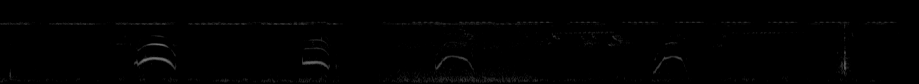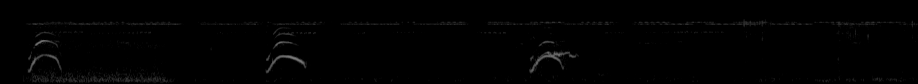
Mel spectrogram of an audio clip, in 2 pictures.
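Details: Orange kittens from a family of four meowing repeatedly: short arched mews, some sliding up then down, roughly every two to three seconds, with a few faint chirpy squeaks, a steady high whine and two brief silent gaps.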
